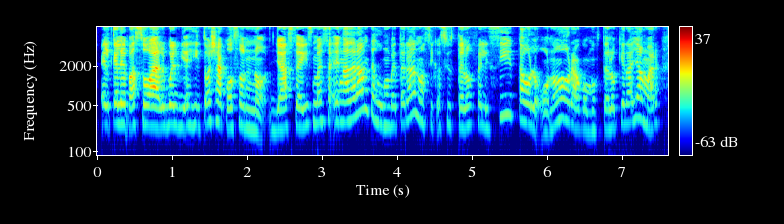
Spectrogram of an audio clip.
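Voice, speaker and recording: A woman's voice: high-pitched, a little fast, few pauses, sharp tone. A woman co-hosting a podcast, chatting and explaining things to listeners. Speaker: podcast co-host.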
